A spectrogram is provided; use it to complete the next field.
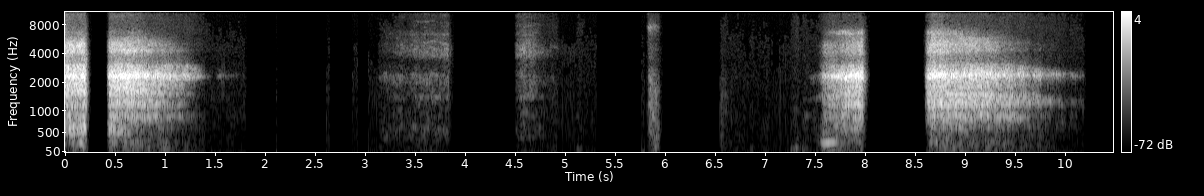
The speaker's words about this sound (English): So just a few breaths at your own pace. Inhale and exhale.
